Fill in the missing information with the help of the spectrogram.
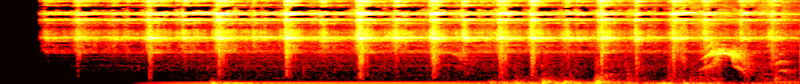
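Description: Sleigh bells jingling, shaken in a steady rhythm of about one and a half shakes a second, with a faint low rumble beneath them in the middle.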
